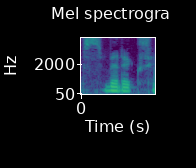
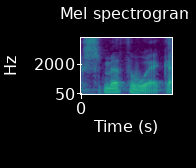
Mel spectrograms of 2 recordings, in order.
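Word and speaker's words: Smithwick's: They have Smittix here now. – So for those of us who are looking at the word and not knowing how to pronounce it, would look like Smithwick, I believe. Smithwick, yeah. That's how most people say it.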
